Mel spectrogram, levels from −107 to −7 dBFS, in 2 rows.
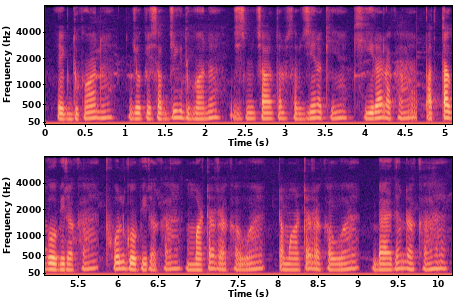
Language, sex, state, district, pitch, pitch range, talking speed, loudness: Hindi, male, Uttar Pradesh, Ghazipur, 150 Hz, 145-165 Hz, 220 wpm, -28 LUFS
